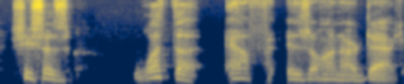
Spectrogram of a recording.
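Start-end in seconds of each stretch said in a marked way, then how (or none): 1.3-3.9 put-on loud, forceful whisper. A man retells his wife's words at the open door, in a loud whisper. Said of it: "she's like whispering as loud as she could".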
